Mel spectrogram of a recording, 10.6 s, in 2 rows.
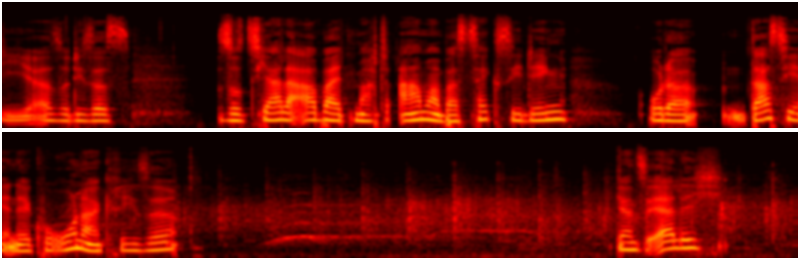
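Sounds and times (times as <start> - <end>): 
speech: 0.0 - 6.7, 9.4 - 10.5
many people clapping: 5.9 - 10.5.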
